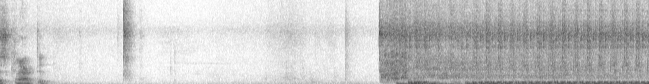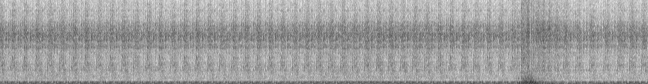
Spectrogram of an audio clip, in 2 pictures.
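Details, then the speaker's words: Honda bobber build first startup on OEM carburetor: after a quiet lead-in the engine catches into a fast, busy idle with a light rapid tick; owner thinks valves need adjusting again. "so sounds like i gotta adjust the valves again now"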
